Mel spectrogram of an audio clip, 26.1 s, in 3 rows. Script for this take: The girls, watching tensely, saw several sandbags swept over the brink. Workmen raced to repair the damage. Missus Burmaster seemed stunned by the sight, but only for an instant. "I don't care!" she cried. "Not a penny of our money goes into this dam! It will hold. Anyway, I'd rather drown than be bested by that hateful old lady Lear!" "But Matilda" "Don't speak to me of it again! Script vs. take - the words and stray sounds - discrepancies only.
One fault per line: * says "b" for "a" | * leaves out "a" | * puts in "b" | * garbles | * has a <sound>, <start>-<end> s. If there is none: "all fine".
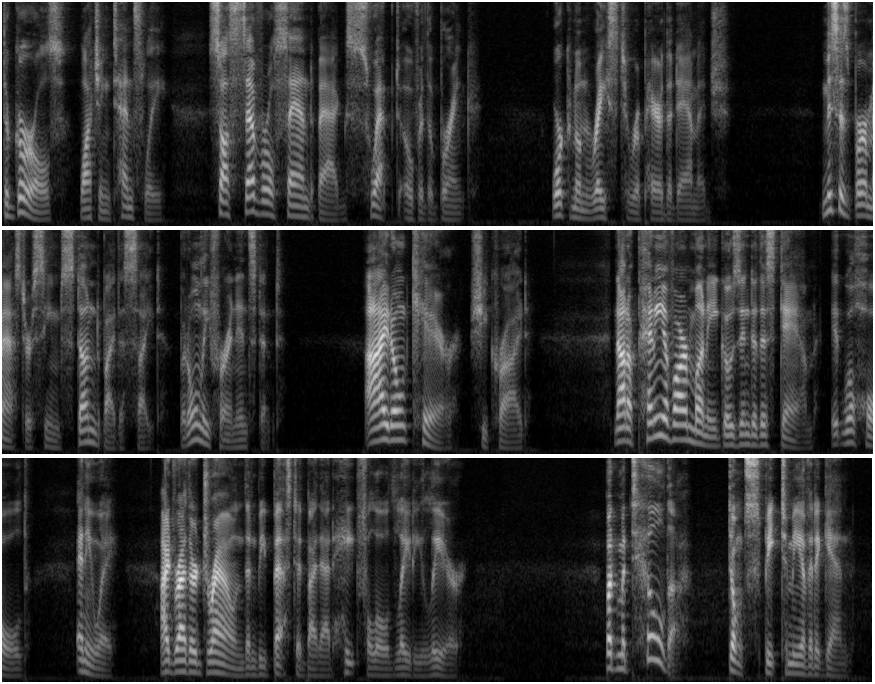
all fine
